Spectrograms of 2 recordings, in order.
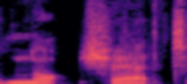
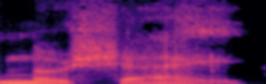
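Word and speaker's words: Nochet: So in my game, out of pure anger, it's not called Notchet; it's called Noshay, just because I. – That sounds good. – I got so angry about this. – That's the French pronunciation, which basically is the correct pronunciation.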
